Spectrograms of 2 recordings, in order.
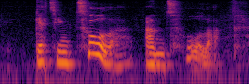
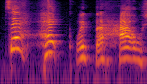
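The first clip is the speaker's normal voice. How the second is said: defiant shout; 3 semitones higher, 6 dB louder than usual. Acted. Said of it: "she shouted".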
